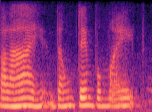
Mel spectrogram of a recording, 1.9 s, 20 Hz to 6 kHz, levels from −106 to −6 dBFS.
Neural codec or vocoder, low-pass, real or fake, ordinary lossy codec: none; 5.4 kHz; real; Opus, 16 kbps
